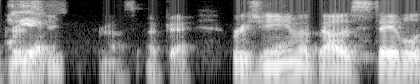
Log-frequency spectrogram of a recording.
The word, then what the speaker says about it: Aliyev: How do you pronounce that name, Chris? Aliyev.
